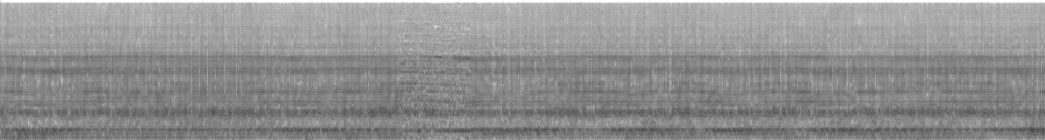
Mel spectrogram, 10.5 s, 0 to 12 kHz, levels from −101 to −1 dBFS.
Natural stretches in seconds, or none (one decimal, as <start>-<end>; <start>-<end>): 4.0-4.7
